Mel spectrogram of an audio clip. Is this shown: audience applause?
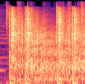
no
